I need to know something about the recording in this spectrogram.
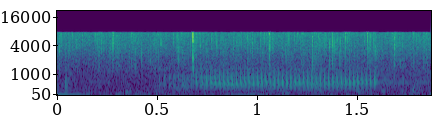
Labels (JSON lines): {"label": "biophony, croak", "recorder": "SoundTrap 500"}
